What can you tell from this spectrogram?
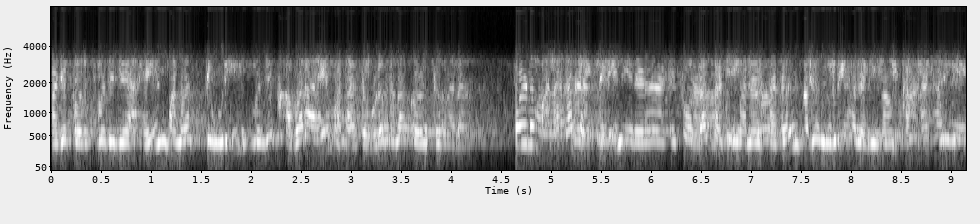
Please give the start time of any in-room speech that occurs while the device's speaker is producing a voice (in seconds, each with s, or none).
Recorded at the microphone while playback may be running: none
